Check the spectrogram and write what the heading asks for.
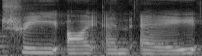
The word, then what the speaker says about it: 3INA: It's spelled Mina, and I did check online and it's pronounced Mina.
